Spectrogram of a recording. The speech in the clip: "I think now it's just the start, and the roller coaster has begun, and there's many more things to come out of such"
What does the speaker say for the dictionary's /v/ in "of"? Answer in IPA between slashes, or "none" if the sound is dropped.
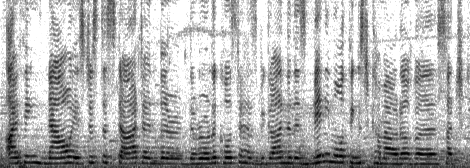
/v/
